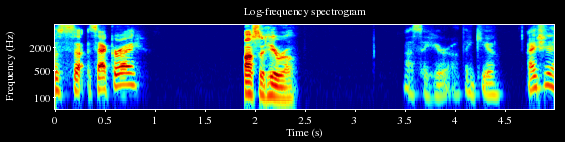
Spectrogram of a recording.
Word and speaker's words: Masahiro: I apologize to any Russians listening to this if I butchered that name. Hoots says Masario Sakurai? Masahiro.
